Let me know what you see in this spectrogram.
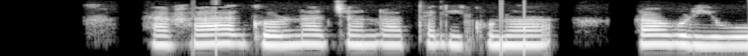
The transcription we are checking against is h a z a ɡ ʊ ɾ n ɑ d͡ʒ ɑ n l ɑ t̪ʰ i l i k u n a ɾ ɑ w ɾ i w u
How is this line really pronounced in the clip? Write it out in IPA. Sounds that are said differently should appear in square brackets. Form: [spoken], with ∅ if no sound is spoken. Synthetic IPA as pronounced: h a [ɣ] a ɡ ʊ ɾ n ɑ d͡ʒ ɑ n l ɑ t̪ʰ [a] l i k u n a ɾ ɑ w [ɽ] i w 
